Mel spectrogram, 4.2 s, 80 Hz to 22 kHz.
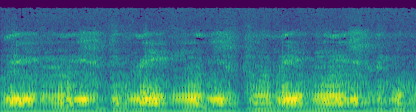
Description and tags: Mono version of a didgeridoo loop
This is a mono version of a sound taken from here:
Here is the original description:
The didgeridoo requires circular breathing, and it can create many different rhythms. It can take a while to learn and get a rhythm going and each time the song is played it is organic and unique. The bpm is unique and changes! This snippet works well at 115bpm and is two bars in length :D loop
didgeridoo, didjeridu, loop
